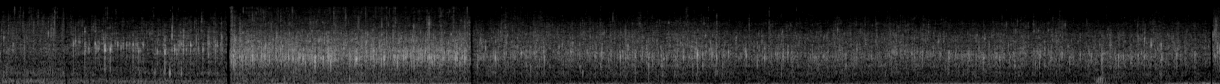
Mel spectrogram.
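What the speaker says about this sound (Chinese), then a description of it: "起锅烧油，多加一点油，热以后下入鱼块，" Fish pieces dropped into a generous amount of hot oil in a wok, setting off a loud, dense, crackling sizzle that holds steady and eases slightly toward the end, with no talking.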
